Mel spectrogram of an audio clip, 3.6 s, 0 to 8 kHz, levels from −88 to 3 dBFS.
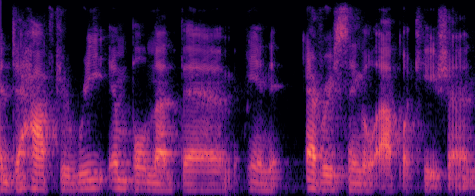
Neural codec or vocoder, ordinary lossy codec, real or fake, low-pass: none; Opus, 32 kbps; real; 7.2 kHz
